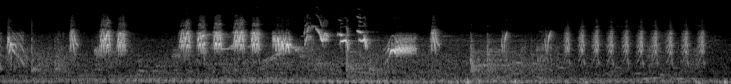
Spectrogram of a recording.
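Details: Lively song from a tame Asian pied starling. Loud grating bursts and mixed squeaky whistles give way to a fast, even series of short scratchy notes, about three per second.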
